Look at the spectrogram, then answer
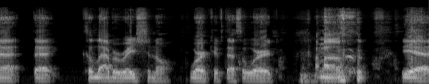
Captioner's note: chuckles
